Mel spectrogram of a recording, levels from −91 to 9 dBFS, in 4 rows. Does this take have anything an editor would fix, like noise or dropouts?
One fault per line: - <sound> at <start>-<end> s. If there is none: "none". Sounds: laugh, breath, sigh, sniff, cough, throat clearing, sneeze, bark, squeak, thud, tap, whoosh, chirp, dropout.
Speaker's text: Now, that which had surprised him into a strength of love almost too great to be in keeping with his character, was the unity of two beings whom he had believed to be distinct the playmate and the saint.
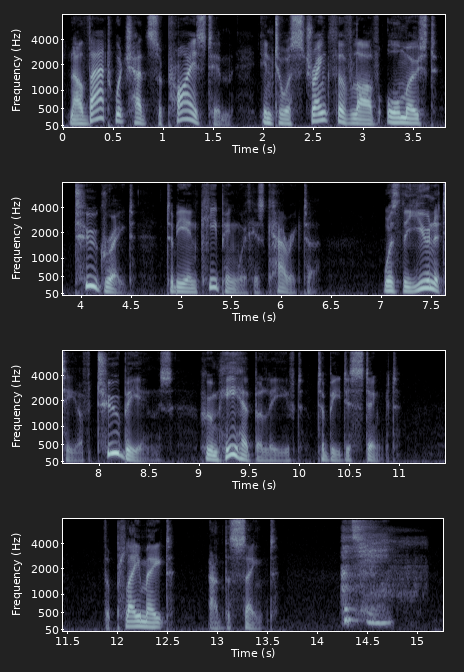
- sneeze at 14.2-15.1 s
